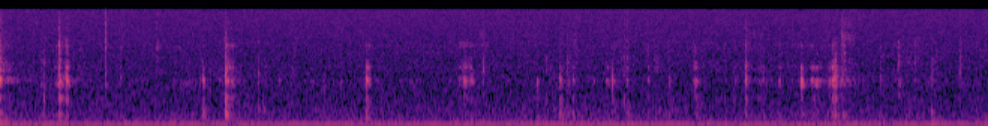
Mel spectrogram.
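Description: Near silence with faint, irregular light clicks and ticks from hands working small soldering tools and solder wick over a circuit board, over a low steady hum.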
